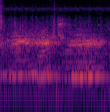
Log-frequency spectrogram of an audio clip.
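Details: Many frogs calling together at night, loud enough to keep someone awake; a dense, droning chorus of low, moaning, harmonic calls that swell and fade in overlapping waves.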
